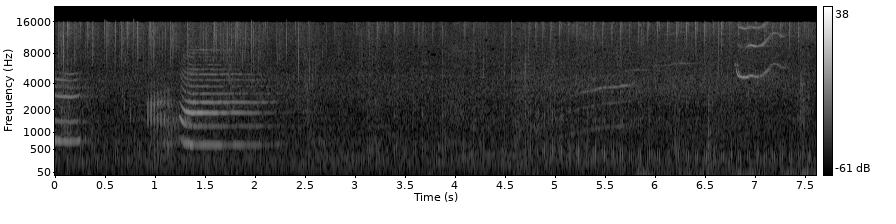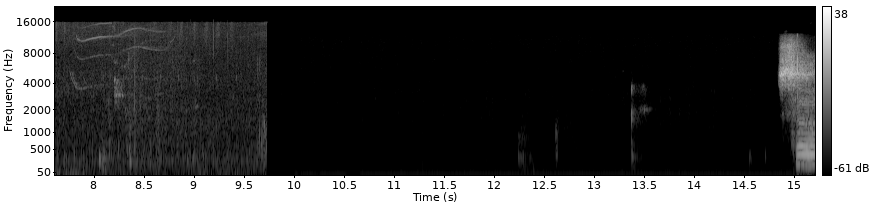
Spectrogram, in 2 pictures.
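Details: Northeast Atlantic killer whales give a couple of clicks, then harmonic pulsed calls, then two high, sweeping whistles; such call repertoires vary between populations.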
